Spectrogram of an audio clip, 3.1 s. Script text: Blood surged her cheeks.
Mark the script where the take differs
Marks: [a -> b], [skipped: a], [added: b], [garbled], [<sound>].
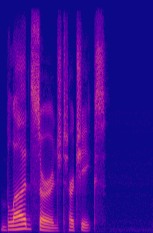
Blood surged her cheeks.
